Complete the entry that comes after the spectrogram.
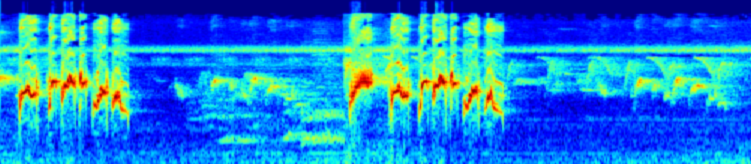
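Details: Two quick rippling phrases of sweet, slurred whistles from a red-whiskered bulbul in a morning singing session, bold 'ché' delivery with double-twisted voice, separated by soft quiet twitters.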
